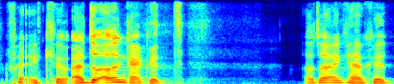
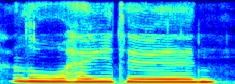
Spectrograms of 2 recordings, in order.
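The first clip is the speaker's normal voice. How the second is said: slow, slightly higher put-on greeting; piano teacher lady; 4 semitones higher, slower than usual. Shown as a demonstration. Teacher greeting a pupil at a lesson, piano teacher lady voice. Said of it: "your piano teacher lady character".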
